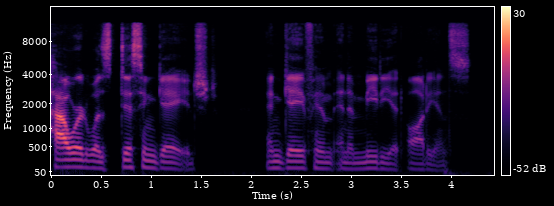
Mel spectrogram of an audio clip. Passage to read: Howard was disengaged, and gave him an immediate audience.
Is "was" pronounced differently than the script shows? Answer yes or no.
no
